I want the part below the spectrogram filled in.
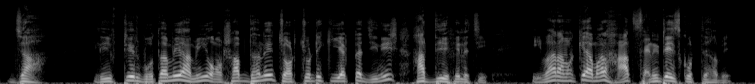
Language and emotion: Bengali, disgusted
